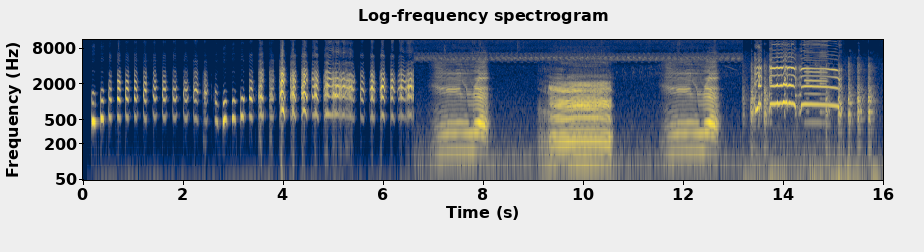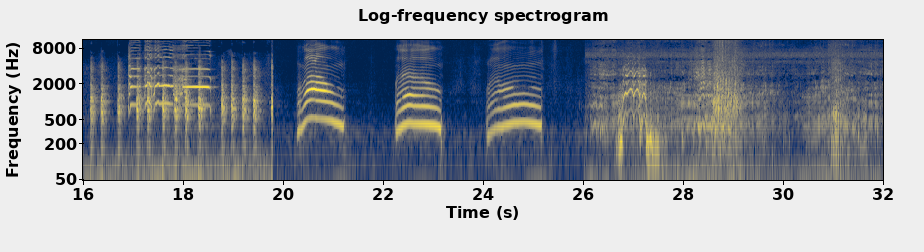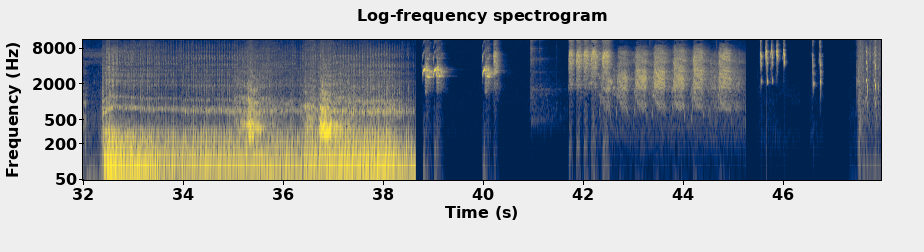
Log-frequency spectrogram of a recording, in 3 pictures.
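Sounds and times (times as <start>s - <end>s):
rooster crowing: 13.4s - 15.3s, 16.9s - 18.8s
chickens clucking: 18.7s - 19.8s.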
